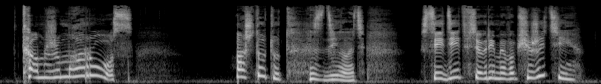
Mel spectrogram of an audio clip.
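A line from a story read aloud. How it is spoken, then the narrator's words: Strained, forced out. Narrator (Russian): выдавила Иланна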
